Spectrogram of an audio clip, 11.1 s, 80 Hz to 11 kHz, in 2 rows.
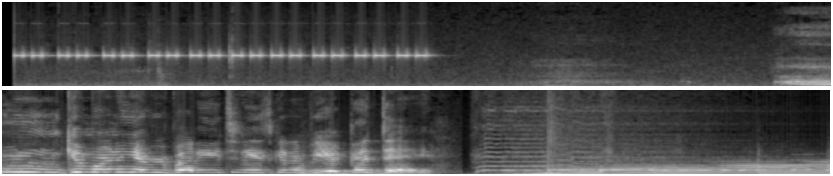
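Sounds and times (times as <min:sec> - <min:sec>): smartphone alarm beeping: 0:00.1 - 0:03.0.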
